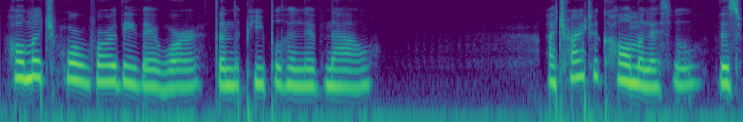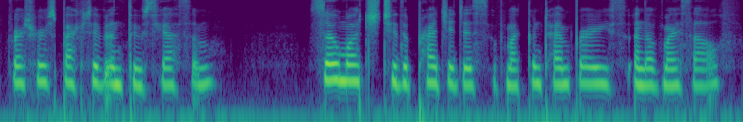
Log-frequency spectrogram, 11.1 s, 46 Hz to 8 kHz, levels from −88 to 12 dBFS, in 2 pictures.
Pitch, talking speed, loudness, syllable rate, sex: 230 Hz, 170 wpm, -19 LUFS, 5.6 syllables/s, female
